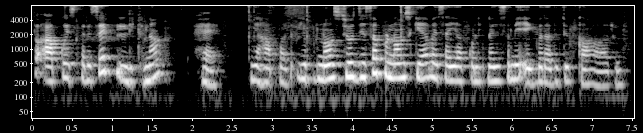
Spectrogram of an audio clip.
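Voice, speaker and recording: In an echoey room, a woman teacher with a fairly high, darkish voice gives a patient phonics lesson at a moderate pace. It's an English phonics lesson taught in Hindi: she spells words letter by letter, calls the child "beta," and asks them to repeat after her.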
